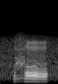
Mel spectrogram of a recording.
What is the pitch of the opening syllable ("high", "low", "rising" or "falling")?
low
